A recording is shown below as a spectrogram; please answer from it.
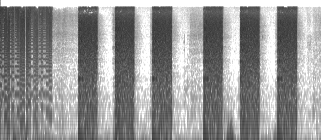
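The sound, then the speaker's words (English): Harsh white-noise bursts from a Game Boy sound generator's noise channel: six loud, evenly spaced static blasts with short gaps. They follow about a second of buzzy chiptune tones. “And there's of course a noise channel, which you might have known from like the way that you would make like rhythms and percussions. Or noise, sound effects.”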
